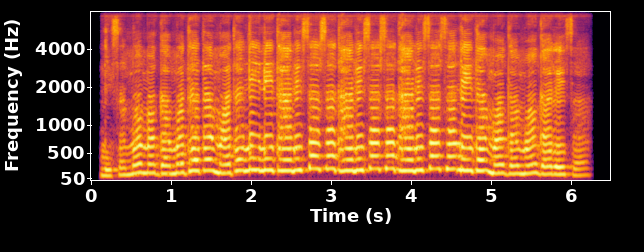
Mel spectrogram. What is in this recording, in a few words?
pitch shift voice, izotope radius -2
